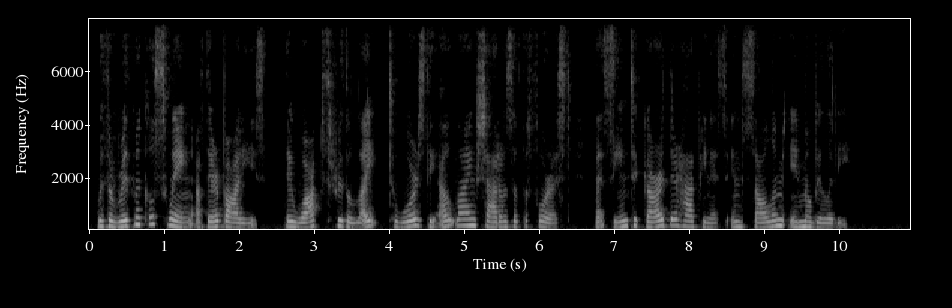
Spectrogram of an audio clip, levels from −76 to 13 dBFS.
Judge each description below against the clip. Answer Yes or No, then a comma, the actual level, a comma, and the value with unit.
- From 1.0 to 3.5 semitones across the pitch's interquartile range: Yes, average, 3.0 semitones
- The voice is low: No, high, 200 Hz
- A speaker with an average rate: Yes, average, 155 wpm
